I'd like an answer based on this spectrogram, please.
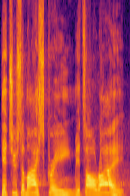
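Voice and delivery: high, sing-out coaxing of an angry driver; exaggerated soothing retort; mock placating. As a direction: coax them like an upset child, hammed up. Placates the screaming woman driver.

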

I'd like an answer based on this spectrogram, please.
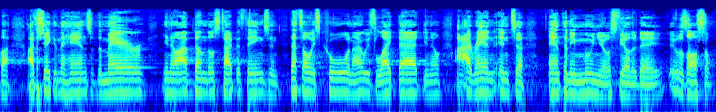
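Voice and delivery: normal talking voice

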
